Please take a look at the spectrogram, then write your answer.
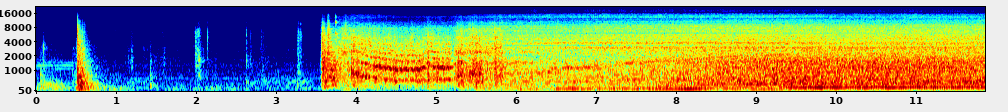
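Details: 1984 Euro Mercedes-Benz 500SL V8 with a no-start fault, after its relay's broken cold solder joint was repaired: faint clicks, then the starter catches and it fires cleanly into a smooth, rising steady run; healthy start.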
